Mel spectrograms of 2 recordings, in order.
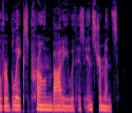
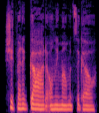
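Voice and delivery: plain reading voice

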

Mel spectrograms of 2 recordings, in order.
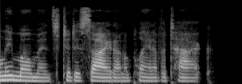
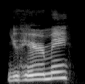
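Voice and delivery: louder, higher jeering call; shouted taunt; 5 semitones higher, 7 dB louder than usual. A narrator's reading. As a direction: call after her mockingly. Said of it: "cried the leader".

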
